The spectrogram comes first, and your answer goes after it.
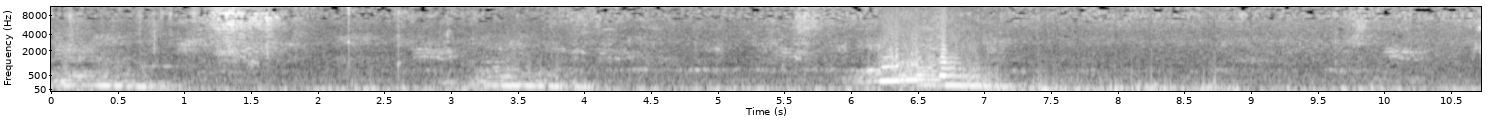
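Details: Siberian tiger of Penza's family at Seoul Grand Park giving 'aung' calls. Three short, rough moans spread over about ten seconds, the last the loudest, over steady low rumbling like distant traffic.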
